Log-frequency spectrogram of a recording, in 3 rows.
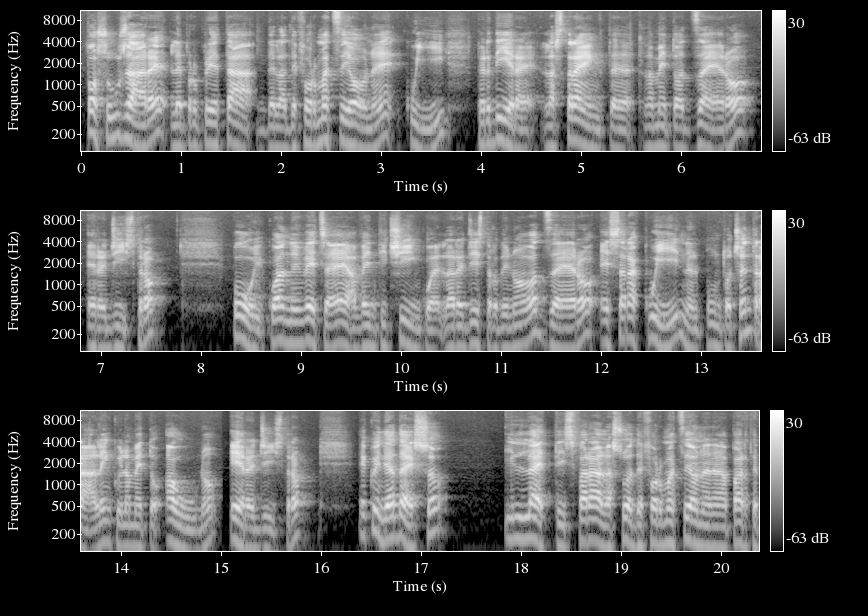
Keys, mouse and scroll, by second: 0.3 Left, 0.5 Right, 0.7 Right, 0.9 Right, 1.5 Left, 2.2 Tab, 5.4 click, 9.0 click, 11.6 click, 13.5 click, 16.4-20.3 drag.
